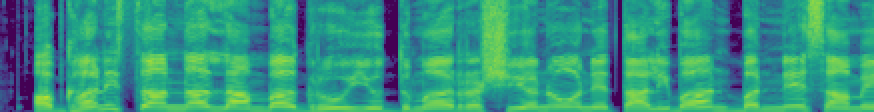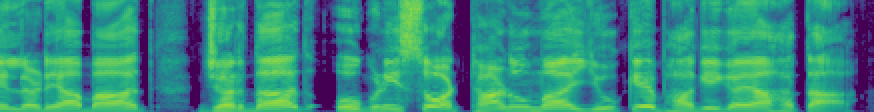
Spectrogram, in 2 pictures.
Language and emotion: Gujarati, neutral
